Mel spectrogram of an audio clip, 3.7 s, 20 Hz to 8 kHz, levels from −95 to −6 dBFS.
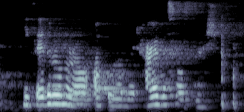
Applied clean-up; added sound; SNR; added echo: classical method WPE with log-MMSE.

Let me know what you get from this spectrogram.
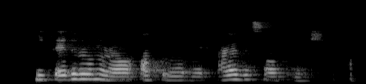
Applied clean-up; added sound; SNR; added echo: neural mask model DeepFilterNet 3.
